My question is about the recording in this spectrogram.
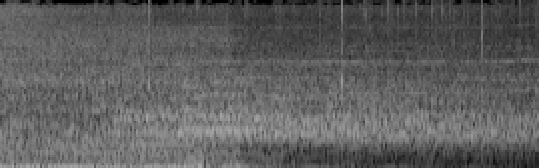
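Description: Live hard-rock band's last chord ringing out and fading, the bass and drums dropping away a little under two seconds in, as the crowd cheers.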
